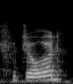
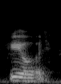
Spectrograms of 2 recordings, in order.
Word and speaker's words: fjord: It looks like fjord, but it's pronounced fjord.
